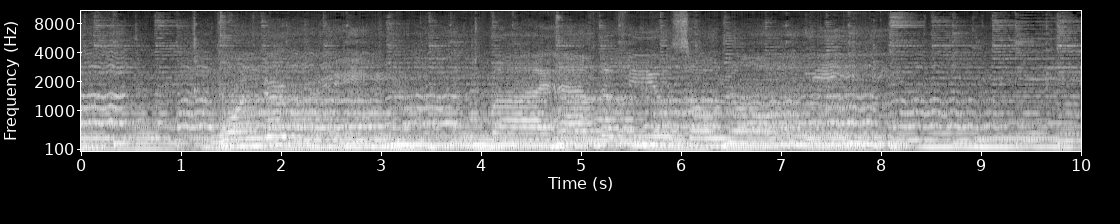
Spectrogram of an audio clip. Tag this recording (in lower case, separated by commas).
music, singing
